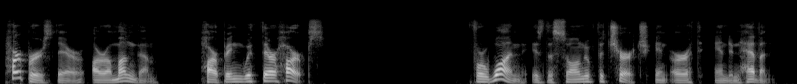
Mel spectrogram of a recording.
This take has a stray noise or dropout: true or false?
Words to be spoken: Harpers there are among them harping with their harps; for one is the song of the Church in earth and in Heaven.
false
